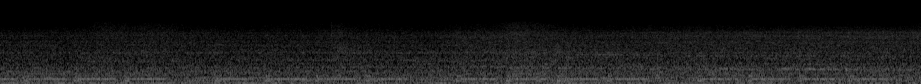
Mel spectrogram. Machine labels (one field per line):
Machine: slide rail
